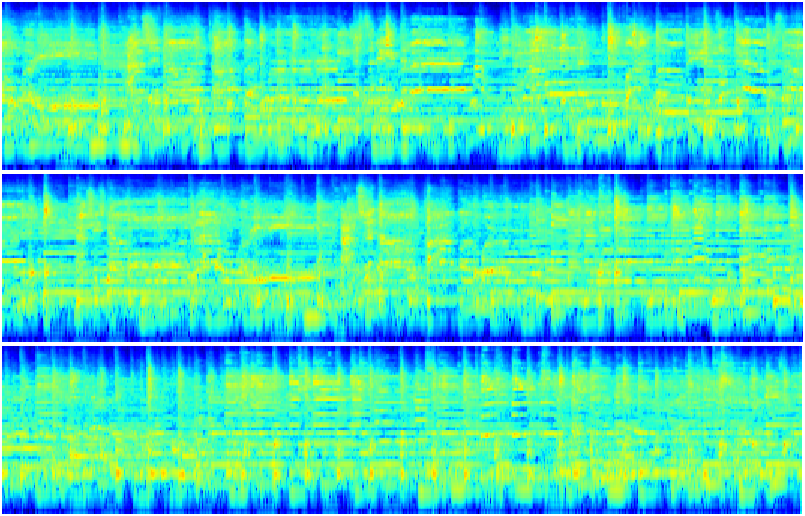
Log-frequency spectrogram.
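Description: Live acoustic bluegrass band playing: mandolin, acoustic guitar, upright bass and a dobro played lap-style with a slide bar, with voices singing over the strings.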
